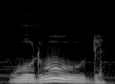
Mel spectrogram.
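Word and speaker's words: ورود: When you see the waw like this it makes an u sound in the word pool. So this word will read wuruud.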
